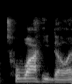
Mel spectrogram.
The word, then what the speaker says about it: Tewahedo: All right, it's not Coptic. It's Tawahido, and I'll spell it out for y'all so y'all can look it up. It's TEWAHEDO.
